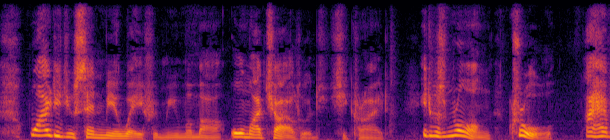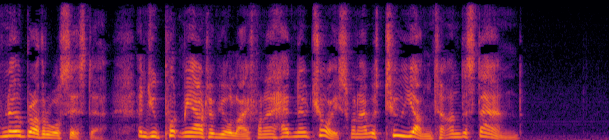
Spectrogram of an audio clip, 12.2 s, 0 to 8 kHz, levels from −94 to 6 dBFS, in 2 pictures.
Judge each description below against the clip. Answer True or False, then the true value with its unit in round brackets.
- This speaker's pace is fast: True (215 wpm)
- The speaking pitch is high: True (200 Hz)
